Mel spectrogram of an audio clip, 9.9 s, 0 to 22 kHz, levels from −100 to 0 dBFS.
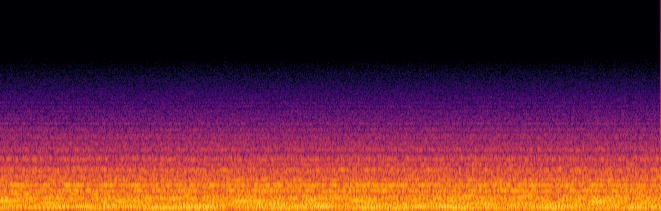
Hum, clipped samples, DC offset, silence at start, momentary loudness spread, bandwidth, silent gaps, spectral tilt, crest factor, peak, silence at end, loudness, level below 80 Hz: none; under 0.1%; under 0.1%; 0 s; 2 LU; 2.6 kHz; none; -14.5 dB/octave; 12 dB; -4 dBFS; 0 s; -17 LUFS; -22 dBFS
